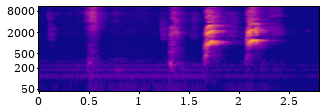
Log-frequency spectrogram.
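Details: Yorkshire Terrier puppy playing with a ball indoors alongside a Lhasa Apso. It gives two sharp, high yapping barks close together after a couple of faint soft sounds.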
